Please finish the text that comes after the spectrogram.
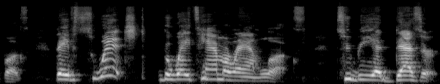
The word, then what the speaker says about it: Tamaran: the show started but their home planet right tamaran yes their home planet tamaran now in the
